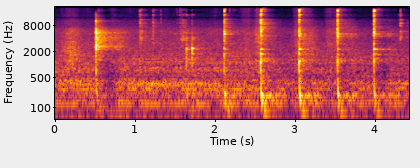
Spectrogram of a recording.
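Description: A ball peen hammer strikes metal while forging spurs, in a slow, steady series of sharp ringing blows, about one every half second, close and clear against a quiet background.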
